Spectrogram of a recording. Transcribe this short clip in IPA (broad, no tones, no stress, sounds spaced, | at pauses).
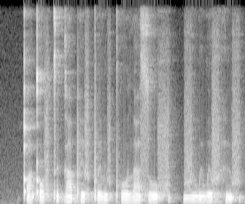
qʼ a kʼ ɔ f tʼ ɘ ɡ a pʰ e f pʼ ɘ l ɨ f pʰ o l a s o f | v ɨ w ɨ w ɘ f h ɨ f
